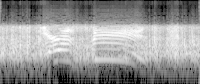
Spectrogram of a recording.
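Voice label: Russian aircraft destroyed mood high, speech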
